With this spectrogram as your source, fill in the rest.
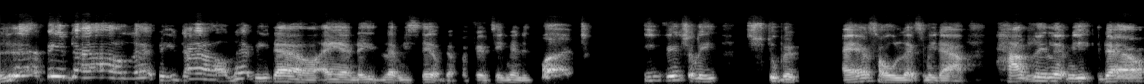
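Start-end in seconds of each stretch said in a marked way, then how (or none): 0.0-3.2 mock very high, swooping, stretched, drawn-out yell. Retelling being stuck in the air on a seesaw: imitating own scream. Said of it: "screaming at them".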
